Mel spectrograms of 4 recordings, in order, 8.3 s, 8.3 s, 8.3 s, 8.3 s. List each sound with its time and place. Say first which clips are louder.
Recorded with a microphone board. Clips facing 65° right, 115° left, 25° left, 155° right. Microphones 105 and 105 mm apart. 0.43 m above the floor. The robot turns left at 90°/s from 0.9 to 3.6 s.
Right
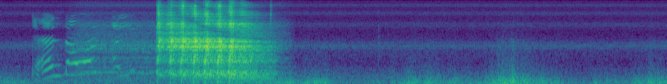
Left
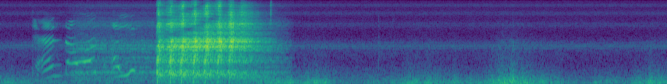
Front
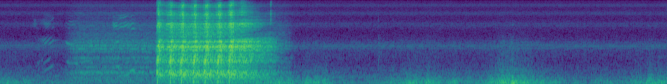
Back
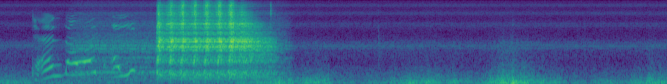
0.4 s a shout: right 3 dB, back 16 dB; 145° right; by 1.8 s 135° left
1.9 s a gunshot: left 2 dB, front 6 dB; 70° left; by 3.5 s 65° right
